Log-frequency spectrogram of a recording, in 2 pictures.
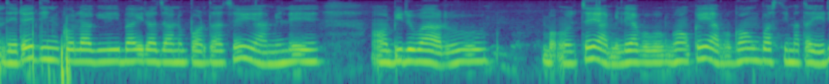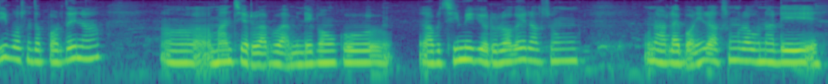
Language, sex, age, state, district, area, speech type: Nepali, female, 45-60, West Bengal, Kalimpong, rural, spontaneous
